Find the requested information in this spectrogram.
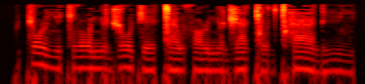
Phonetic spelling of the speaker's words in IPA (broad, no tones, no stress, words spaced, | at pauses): coɹʎecðˤuː nʲɒd͡ʒoːc eːǀæwθɒɹ nʲɒd͡ʒæ ǀodǀʰæːd ɾiʎ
